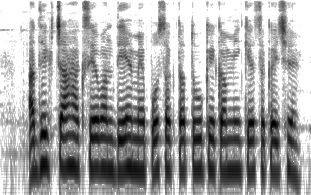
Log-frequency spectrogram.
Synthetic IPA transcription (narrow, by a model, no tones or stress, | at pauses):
əd̪ʱikt͡ʃaɦəkseʋənd̪eɦmeposəkt̪ət̪ukekəmikɛsəkɛt͡ʃʰɛ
